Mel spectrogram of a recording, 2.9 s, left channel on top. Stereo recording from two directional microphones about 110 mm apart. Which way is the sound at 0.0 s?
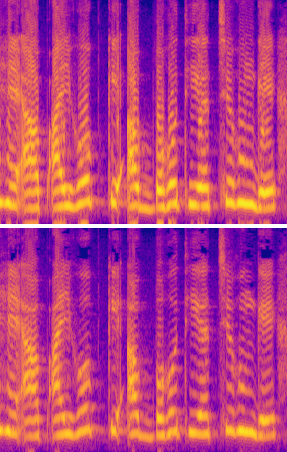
25° left (ahead or behind).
